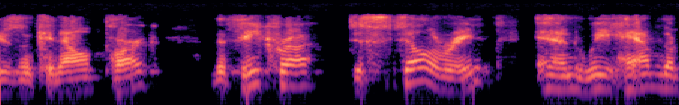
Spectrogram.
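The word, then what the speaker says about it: Vikre: But first of all, spell it, because it doesn't spell like it sounds. Right. So Vikra is our last name, but it's also Norwegian for bay, people of the bay. Vik is the Norwegian word for bay. So it's spelled V-I-K-R-E, Vikra.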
